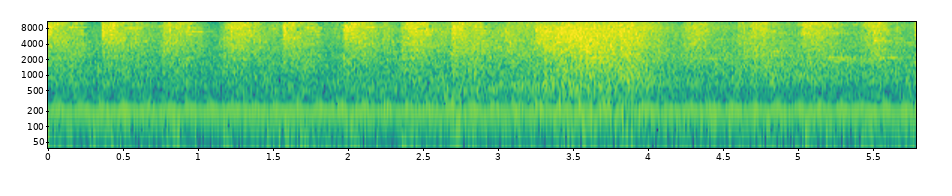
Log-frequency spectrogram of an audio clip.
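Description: Magic blasts and weapon clashes crackle and burst in a fierce battle.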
